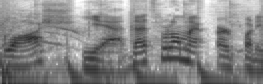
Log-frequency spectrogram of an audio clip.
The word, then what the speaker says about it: gouache: Because it's definitely pronounced wash.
